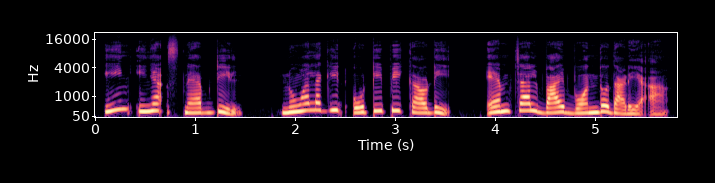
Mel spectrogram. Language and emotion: Santali, neutral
